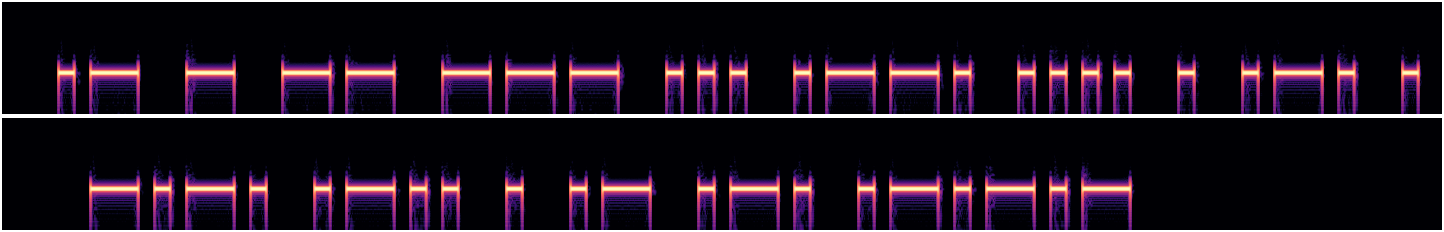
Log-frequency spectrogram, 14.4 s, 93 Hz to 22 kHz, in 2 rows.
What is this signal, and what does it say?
Morse code, heard as a keyed tone, about 15 wpm, 700 Hz. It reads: ATMOSPHERE CLEAR.
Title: Sentences from Top 1600 Words 15wpm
